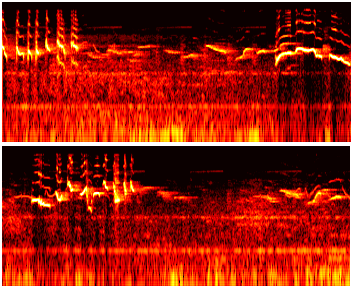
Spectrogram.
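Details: Oriental magpie-robin (kacer) song meant to provoke other magpie-robins: fast bursts of sharp chips, rich looping whistles and slurred phrases, pausing between bursts, with a steady low electrical hum.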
